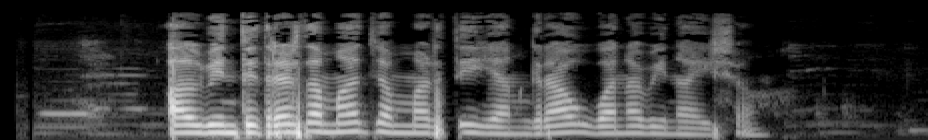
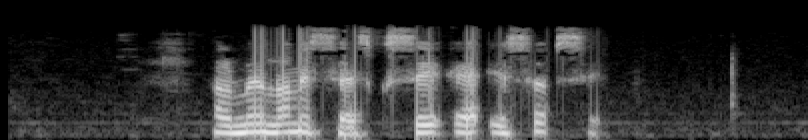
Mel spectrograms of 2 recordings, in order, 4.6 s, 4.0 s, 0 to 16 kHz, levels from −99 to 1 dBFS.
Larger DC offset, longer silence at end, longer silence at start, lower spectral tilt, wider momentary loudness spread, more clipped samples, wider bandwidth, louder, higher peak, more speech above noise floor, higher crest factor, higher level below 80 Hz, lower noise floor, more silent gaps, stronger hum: neither; second, 0.85 s vs 1.05 s; second, 0.2 s vs 1.05 s; about the same, -6 dB/octave vs -5.5 dB/octave; first, 20 LU vs 12 LU; neither; first, 11 kHz vs 7.6 kHz; second, -19 LUFS vs -16 LUFS; about the same, 0 dBFS vs -2 dBFS; about the same, 47 dB vs 48 dB; about the same, 20 dB vs 18 dB; about the same, -50 dBFS vs -48 dBFS; about the same, -65 dBFS vs -64 dBFS; neither; neither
